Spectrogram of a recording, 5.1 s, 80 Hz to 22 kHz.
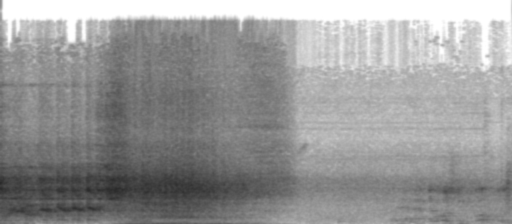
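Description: A ZIL-131 truck fitted with a Chevrolet engine and automatic gearbox cranks and catches, revs roughly for a couple of seconds, then stalls and dies away. Voices talk nearby over the engine.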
